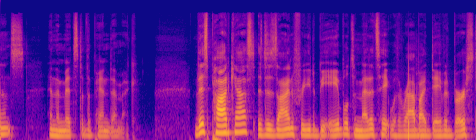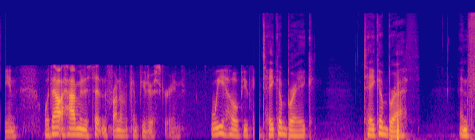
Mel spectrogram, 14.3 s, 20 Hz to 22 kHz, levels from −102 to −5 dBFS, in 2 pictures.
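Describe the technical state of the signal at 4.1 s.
At 4.1 s the speech signal is intact, with no audible dropout, distortion or other fault at that moment.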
